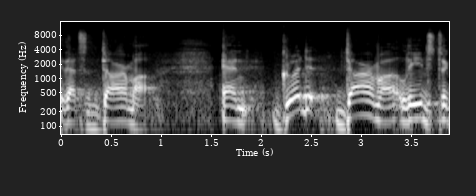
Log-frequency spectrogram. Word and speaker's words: dharma: up here for you it rhymes with karma and it makes it easy to remember that's the word dharma d-h-a-r-m-a dharma refers to duty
